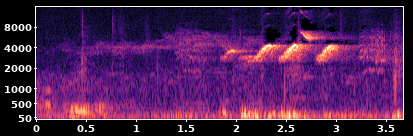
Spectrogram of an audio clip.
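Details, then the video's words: Three caged Double-collared Seedeaters placed facing each other for a singing session (campeada). A quick burst of high, sharp chirped notes comes in the second half, after low murmured talk and faint rustling. "CAMPEADA COM 3 COLEIRO PAPACAPIM"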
